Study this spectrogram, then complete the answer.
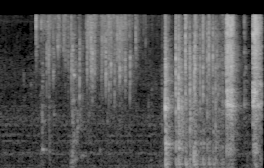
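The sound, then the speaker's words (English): Water pours and splashes in uneven, gushing bursts, growing louder and messier toward the end, with no voices, as a person drinks a glass of water while doing a handstand. “my talent is that I can drink a glass of water while doing a handstand.”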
